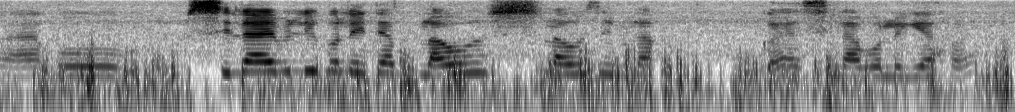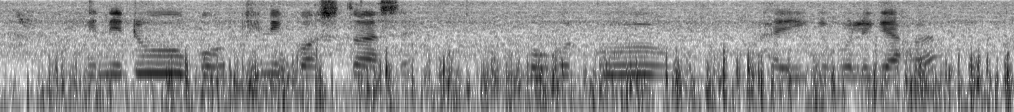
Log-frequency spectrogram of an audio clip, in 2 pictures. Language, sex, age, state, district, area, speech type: Assamese, female, 60+, Assam, Dibrugarh, rural, spontaneous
